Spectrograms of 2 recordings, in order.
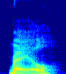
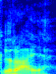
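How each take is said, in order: First: The name sounds like the word rail. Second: The name sounds like the end of Azrael. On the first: "I've said Rail" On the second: "it could be like Rael, like like Azrael"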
